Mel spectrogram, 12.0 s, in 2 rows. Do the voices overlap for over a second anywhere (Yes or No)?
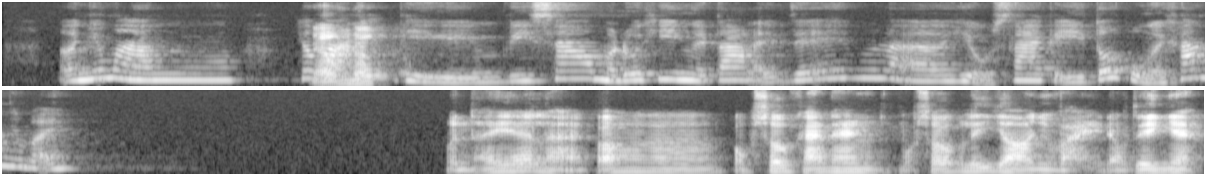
No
